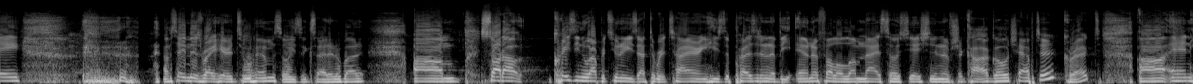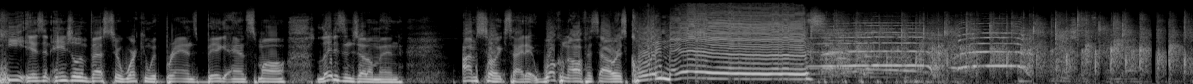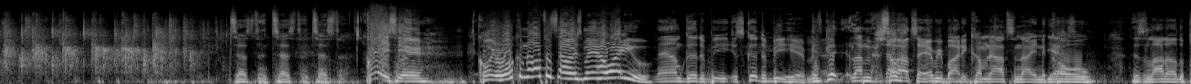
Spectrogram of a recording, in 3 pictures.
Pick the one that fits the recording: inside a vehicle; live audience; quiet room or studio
live audience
